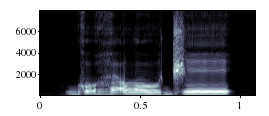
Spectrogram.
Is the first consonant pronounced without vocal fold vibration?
no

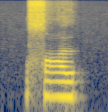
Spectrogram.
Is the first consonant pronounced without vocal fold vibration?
yes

